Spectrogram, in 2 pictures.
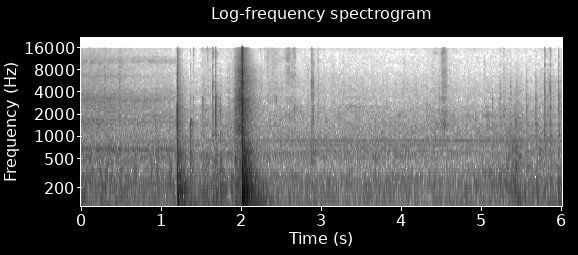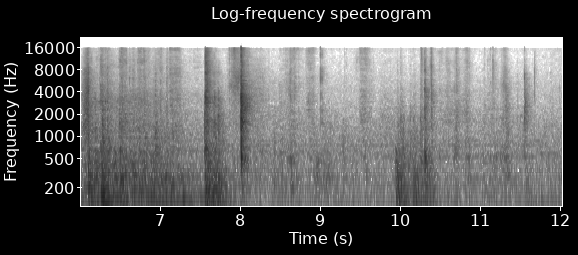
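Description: Travel-trailer cabinet and closet doors being opened and shut by hand: a few sharp knocks, the loudest about two seconds in, a rubbing stretch with two more knocks around six to eight seconds in, and a last clatter near ten seconds.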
